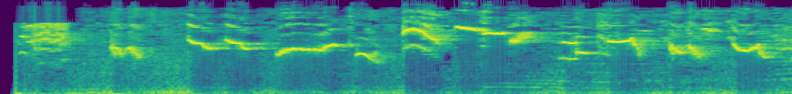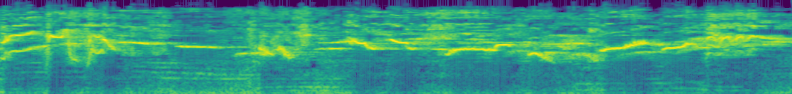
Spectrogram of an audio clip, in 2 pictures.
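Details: Oriental magpie-robin in a ngeplong-style song meant to prompt other magpie-robins into singing: loud, varied whistled phrases with sliding, rising and falling notes and harsh squawky bits, delivered almost continuously.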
